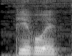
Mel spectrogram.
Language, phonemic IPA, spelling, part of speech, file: French, /pi.ʁwɛt/, pirouette, noun / verb, Fr-pirouette.ogg
- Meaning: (noun) 1. pirouette; a whirling or turning on the toes in dancing 2. a whirling volt movement made by a horse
